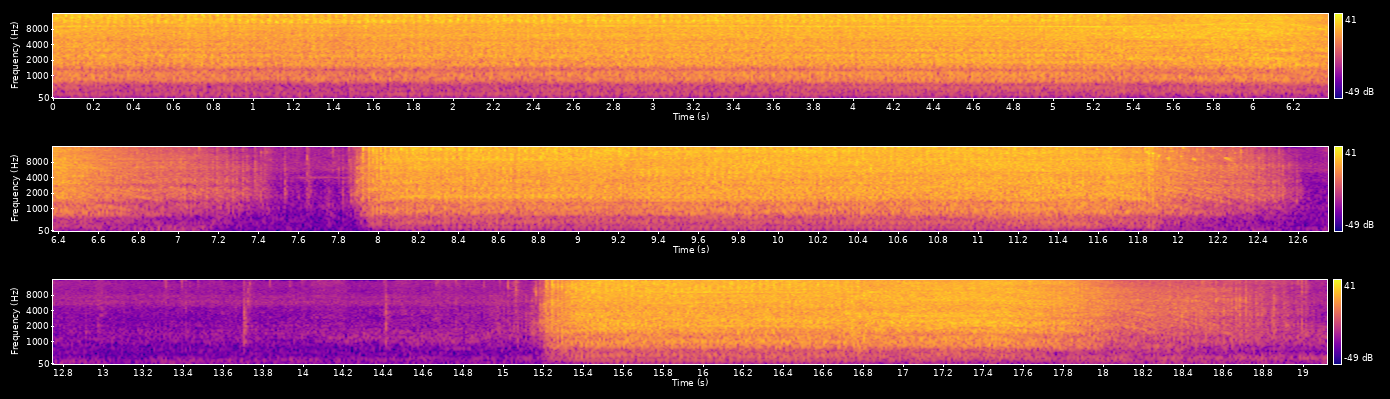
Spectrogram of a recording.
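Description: Power drill boring holes into the stones of a masonry gate pillar for stainless tie rods, run in three long bursts of about six, four and three seconds, each fading off at its end.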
